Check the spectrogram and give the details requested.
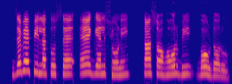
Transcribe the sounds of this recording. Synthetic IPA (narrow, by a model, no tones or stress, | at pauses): d͡zeːbɛpɪlat̪ʊsɛeːɡeːlʃoːɽ̃i | t̪asɔɦoːɾbʱibʱoːuɖɔːɾu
